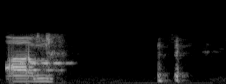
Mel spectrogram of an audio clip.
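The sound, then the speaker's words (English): A telephone rings with a bright, electronic tone: one sustained ring burst, then a pause and two quick short chirps. It is fairly clear. “take the goddamn phone off your hook”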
